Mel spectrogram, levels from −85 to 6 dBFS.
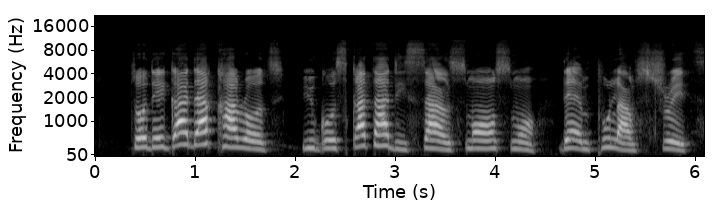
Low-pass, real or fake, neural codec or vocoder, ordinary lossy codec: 10.8 kHz; real; none; none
